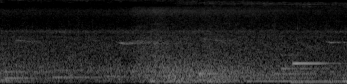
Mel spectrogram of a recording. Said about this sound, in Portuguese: Sentia a brisa salgada do oceano contra meu rosto enquanto olhava para a enorme massa de água. As ondas quebraram aos meus pés. Senti a água correr sobre eles, seguida pelo filete de areia e seixos enquanto a água se recuava.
